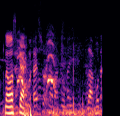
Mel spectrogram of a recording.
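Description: A person's voice talking, its pitch rising and falling.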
